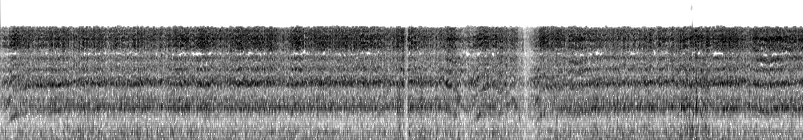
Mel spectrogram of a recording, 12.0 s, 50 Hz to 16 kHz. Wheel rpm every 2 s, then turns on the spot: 170, 230, 240, 130, 190, 230.
none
